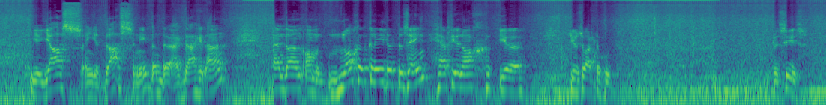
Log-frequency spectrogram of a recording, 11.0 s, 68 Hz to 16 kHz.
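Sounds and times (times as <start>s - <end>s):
low hum: 0.0s - 11.0s
rushing hiss: 3.1s - 3.8s, 7.0s - 9.7s.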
